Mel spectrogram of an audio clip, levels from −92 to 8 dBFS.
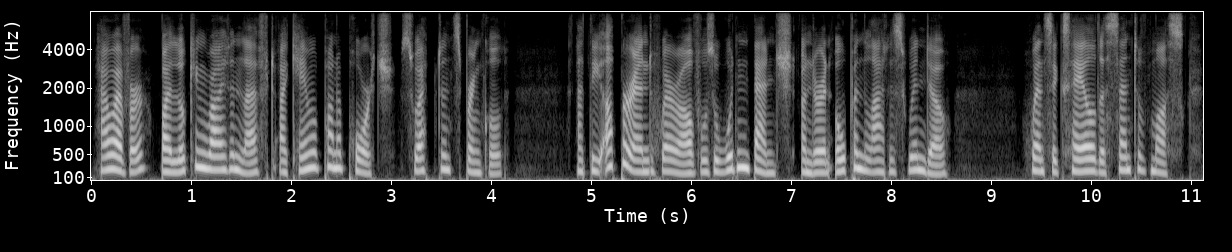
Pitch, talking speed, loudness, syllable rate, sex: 210 Hz, 185 wpm, -17 LUFS, 5.4 syllables/s, female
